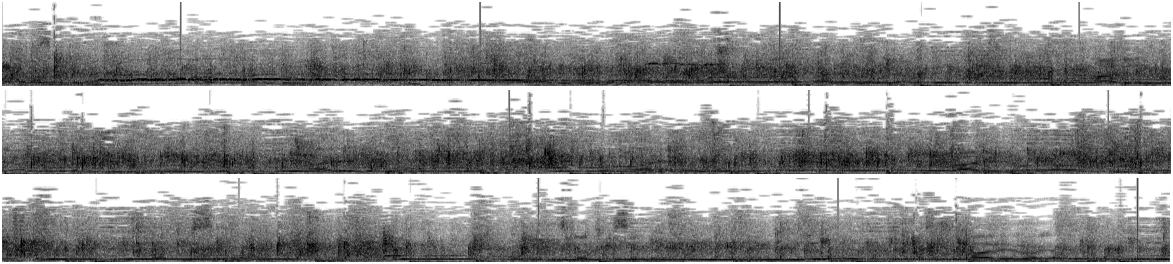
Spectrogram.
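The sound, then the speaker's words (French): An audience claps and cheers steadily for the whole stretch as an offering of acclamation to the Lord, a dense, loud wash of applause with raised voices and sustained tones running through it. “Alors ensemble, nous pouvons offrir une offrande d'acclamation, Seigneur.”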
